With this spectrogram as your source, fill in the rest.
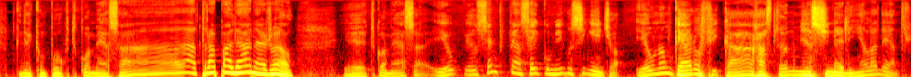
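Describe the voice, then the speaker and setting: Somewhat breathy, a man speaks at a fairly quick pace with a fairly high pitch and a dark, mellow tone. His pitch swings very widely, and his loudness shifts a lot. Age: 60s. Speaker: cooperative bank president. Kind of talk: podcast interview. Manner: halting, many repetitions and fillers.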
